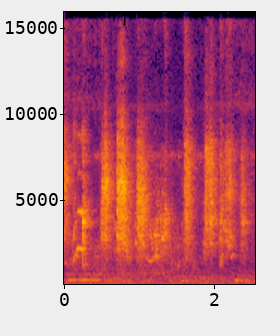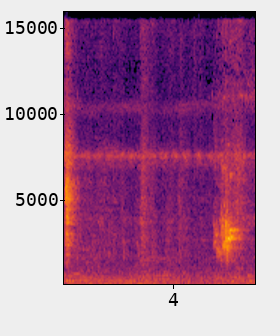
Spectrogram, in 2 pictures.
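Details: Baby budgerigar making a burst of high, scratchy chirps and squawks, then a pause and a single squawk near the end, with faint background noise.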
